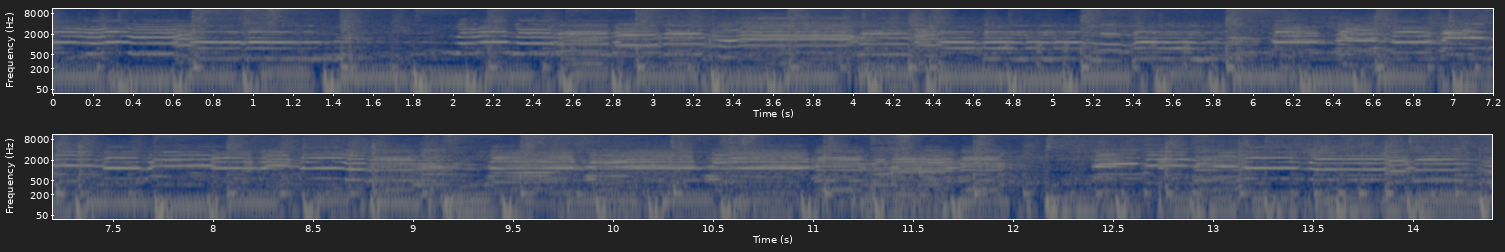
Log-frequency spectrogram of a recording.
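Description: Blues-rock song with gliding slide guitar lines over a steady drum beat and bass.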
